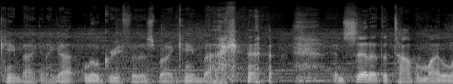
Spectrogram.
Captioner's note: laugh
